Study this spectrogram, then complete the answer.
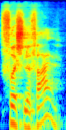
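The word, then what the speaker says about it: Fourche La Fave: Who's ever driven past Fushlave River? So the key sometimes is to pronounce these words like this man who uh after whom it's named would have pronounced it.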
